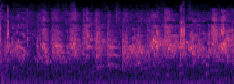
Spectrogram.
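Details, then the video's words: Budgie parrot squawking and chirping in rapid, scratchy high notes that run together into an unbroken warbling chatter. "Beautiful budgie parrot chirping sound"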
